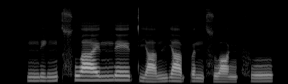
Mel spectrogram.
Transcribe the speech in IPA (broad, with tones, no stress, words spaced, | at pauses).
n̪i˧˥ŋt͡sʰwa˥ɪ̯n̪e˥ɪ̯ t̪jä˧˥n̪jä˥˧pə˥˩nswɑ˨˩ŋ fu˥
